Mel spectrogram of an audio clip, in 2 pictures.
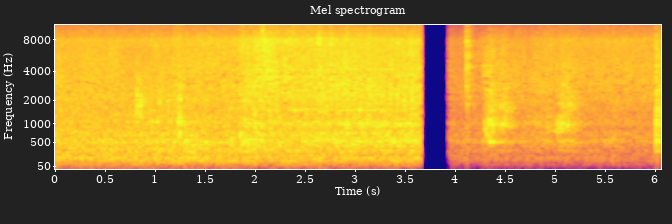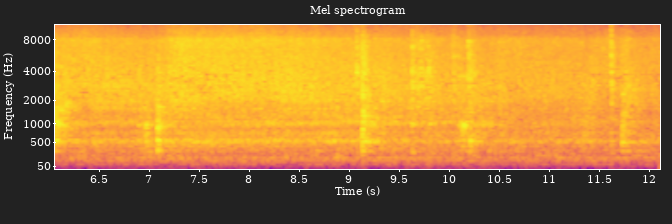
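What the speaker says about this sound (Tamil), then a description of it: "கட் பண்ண வெஜிடபிள்ஸை நம்ம இதில் சேர்த்துக்கலாம்." Cut vegetables for veg pulao hit a hot pan and sizzle loudly, then after a brief break the frying settles into a softer steady crackle with occasional stirring clinks.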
